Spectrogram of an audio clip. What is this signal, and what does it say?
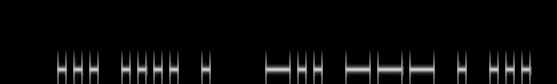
Morse code, heard as a keyed tone, about 15 wpm, 700 Hz. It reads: SHE DOES
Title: Sentences from Top 1300 Words 15wpm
